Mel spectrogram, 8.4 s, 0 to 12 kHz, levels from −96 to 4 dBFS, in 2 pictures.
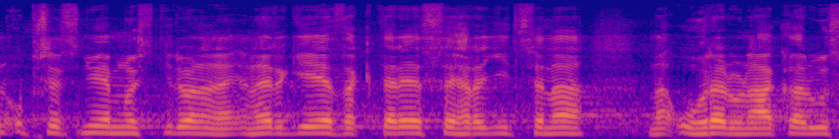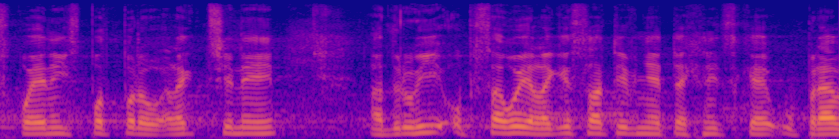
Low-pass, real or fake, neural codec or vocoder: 10.8 kHz; real; none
